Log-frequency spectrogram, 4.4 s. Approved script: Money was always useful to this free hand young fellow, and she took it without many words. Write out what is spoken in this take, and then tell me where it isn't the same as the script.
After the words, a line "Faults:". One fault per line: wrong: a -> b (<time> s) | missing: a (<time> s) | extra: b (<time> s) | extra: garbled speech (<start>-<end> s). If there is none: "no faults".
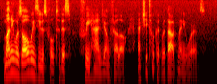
Money was always useful to this free hand young fellow, and she took it without many words.
Faults:
no faults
